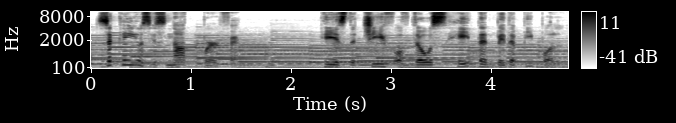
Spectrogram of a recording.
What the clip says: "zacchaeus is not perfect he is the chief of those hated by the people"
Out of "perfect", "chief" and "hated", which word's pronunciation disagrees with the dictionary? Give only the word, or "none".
none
